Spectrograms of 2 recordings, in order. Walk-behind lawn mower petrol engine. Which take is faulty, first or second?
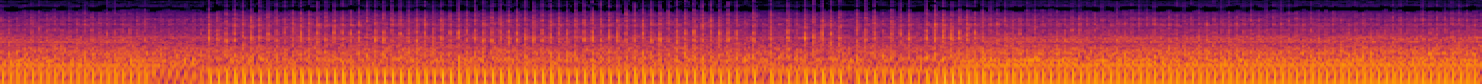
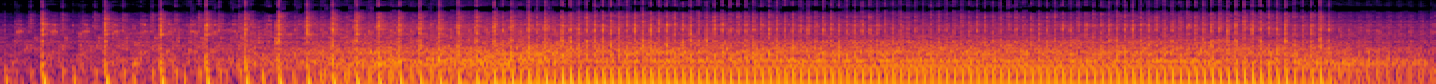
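second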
